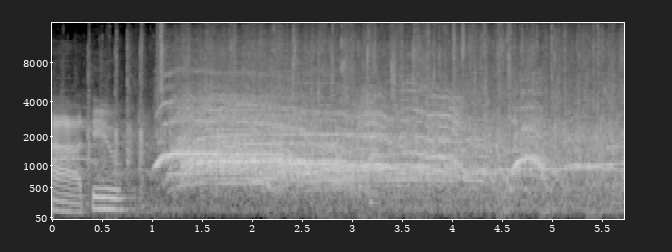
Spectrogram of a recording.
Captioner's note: audience cheers and claps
